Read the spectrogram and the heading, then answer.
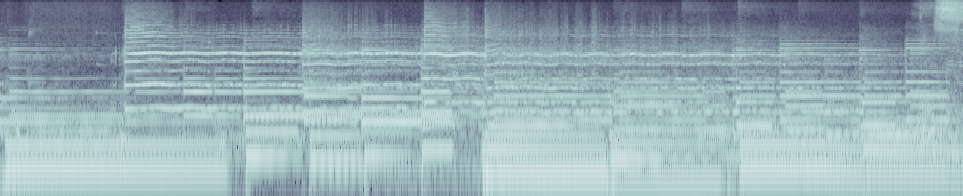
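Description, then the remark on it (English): The first part of a two-part song from a band's new album: a low-key rock song plays steadily, with sustained, reverberant guitar chords over a firm bass line that shifts every second or so. It stays loud and even throughout, with no voices. “have a, a, song off their new album, uh, which comes in two parts. The first part sounds like this.”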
